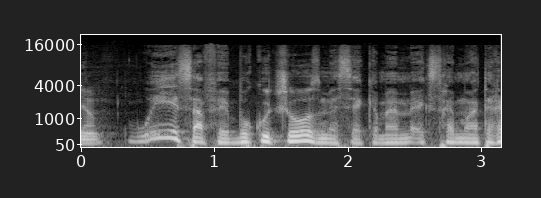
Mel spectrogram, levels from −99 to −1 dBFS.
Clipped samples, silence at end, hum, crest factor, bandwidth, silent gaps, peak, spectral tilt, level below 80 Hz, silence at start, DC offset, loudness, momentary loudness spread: under 0.1%; 0 s; none; 16 dB; 16.5 kHz; none; -8 dBFS; -6 dB/octave; -44 dBFS; 0 s; under 0.1%; -25 LUFS; 9 LU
